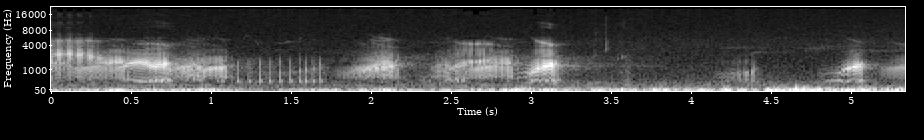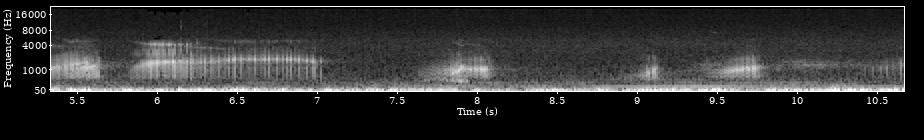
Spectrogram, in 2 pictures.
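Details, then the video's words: Frogs at a wild forest pond give a chorus of croaks, recorded with an iPhone 14 Pro and Shure MV88+: scattered rasping bursts and one long drawn croak near the middle, over a steady low rumble. "30 Minutes of Frog Sounds at a Forest Pond"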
